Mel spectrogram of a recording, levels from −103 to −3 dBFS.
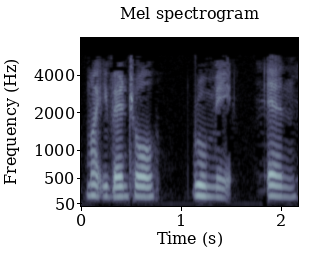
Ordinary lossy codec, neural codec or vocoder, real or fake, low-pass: MP3, 24 kbps; none; real; 7.2 kHz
